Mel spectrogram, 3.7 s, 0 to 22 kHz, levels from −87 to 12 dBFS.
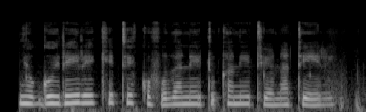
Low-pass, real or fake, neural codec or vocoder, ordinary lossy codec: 10.8 kHz; fake; vocoder, 44.1 kHz, 128 mel bands, Pupu-Vocoder; none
